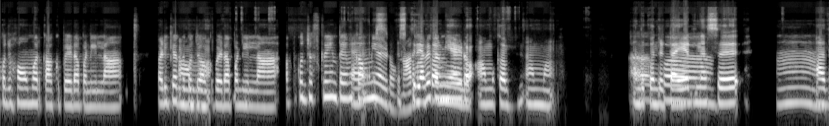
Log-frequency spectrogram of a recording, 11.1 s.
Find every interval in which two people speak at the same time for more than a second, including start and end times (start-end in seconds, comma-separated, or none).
none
